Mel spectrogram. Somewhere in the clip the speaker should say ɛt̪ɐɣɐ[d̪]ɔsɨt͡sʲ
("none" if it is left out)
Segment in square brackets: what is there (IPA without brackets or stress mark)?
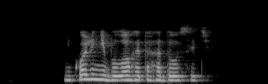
d̪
